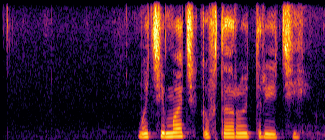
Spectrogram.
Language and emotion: Russian, neutral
